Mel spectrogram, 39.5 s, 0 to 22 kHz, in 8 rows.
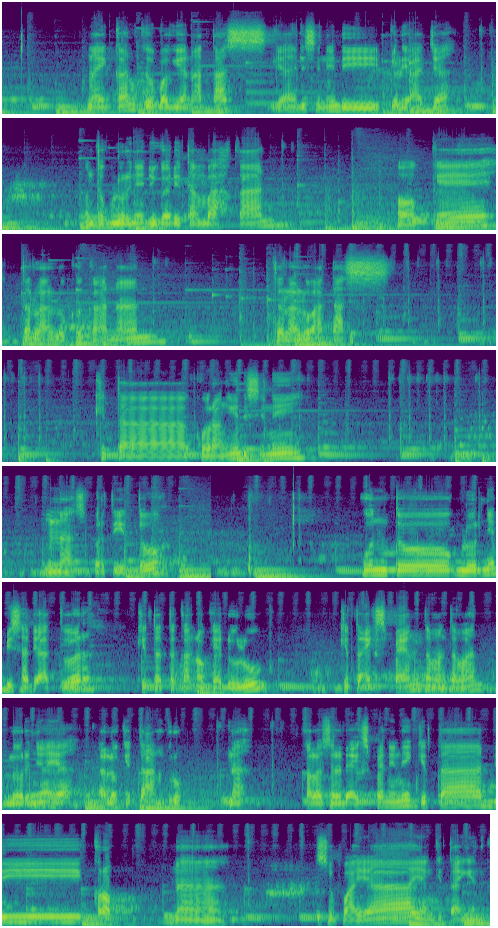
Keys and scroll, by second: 33.3 ctrl+z, 37.8 ctrl+z.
